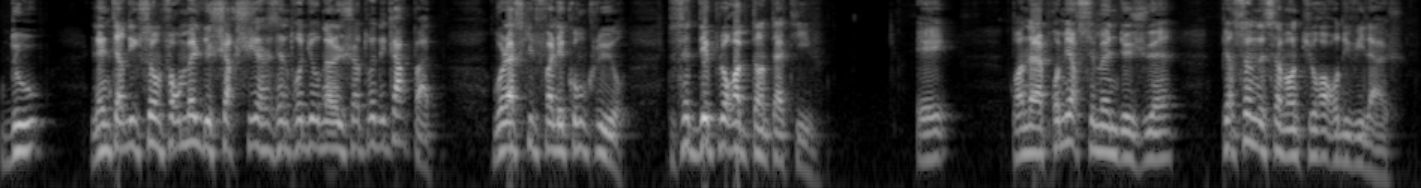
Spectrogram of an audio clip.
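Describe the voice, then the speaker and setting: A man narrating a classic novel in a measured, deliberate reading style. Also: on the high side. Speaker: audiobook narrator. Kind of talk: scripted literary narration.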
